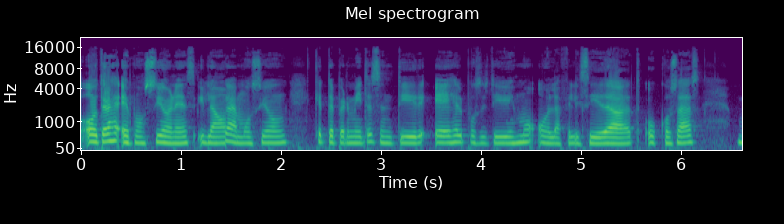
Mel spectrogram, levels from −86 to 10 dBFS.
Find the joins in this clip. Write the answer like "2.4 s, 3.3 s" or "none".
1.4 s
